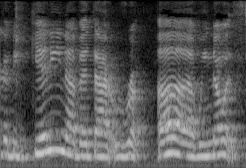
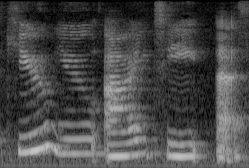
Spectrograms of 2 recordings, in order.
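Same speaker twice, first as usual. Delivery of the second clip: slow letter-by-letter spelling; spelling slowly; 3 semitones higher, much slower than usual. Shown as a demonstration. Teacher spelling for young learners, slow letters. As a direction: spell it out one letter at a time. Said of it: "So we spell quits".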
